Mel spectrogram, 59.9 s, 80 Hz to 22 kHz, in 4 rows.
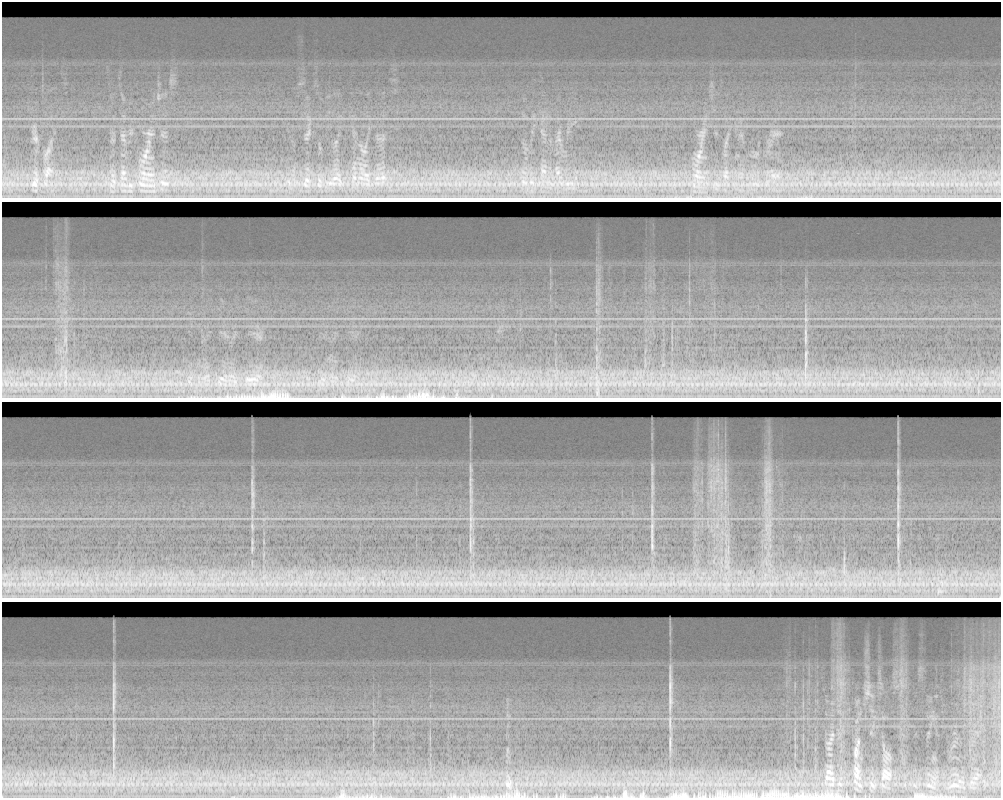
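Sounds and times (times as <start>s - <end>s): steady background hum: 0.0s - 59.9s.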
